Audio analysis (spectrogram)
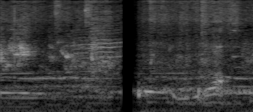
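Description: A male and female pair of pure local red racer pigeons coos close by, soft low calls rising and falling in short phrases, broken by a brief silent gap.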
